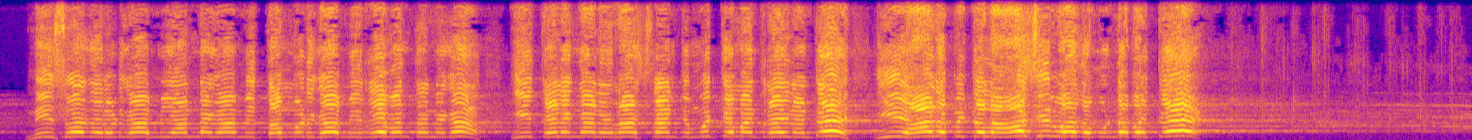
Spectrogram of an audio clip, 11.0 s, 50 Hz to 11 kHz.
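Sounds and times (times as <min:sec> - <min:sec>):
man speaking over public address: 0:00.1 - 0:09.4.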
